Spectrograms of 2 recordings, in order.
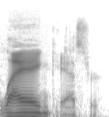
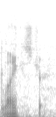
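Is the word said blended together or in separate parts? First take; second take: separate; blended. First: The syllables are said as separate parts. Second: The syllables are run together as one word. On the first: The speaker calls it wrong. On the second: The speaker calls it right. "Just put it all one word"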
